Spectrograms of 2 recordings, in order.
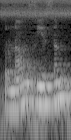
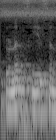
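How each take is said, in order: First: The second syllable sounds like 'naun'. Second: The second syllable sounds like 'nun'. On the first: The speaker calls it wrong. "प्रोनाउंसिएशन नहीं है" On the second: The speaker calls it right. "प्रोनंसिएशन है ये"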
